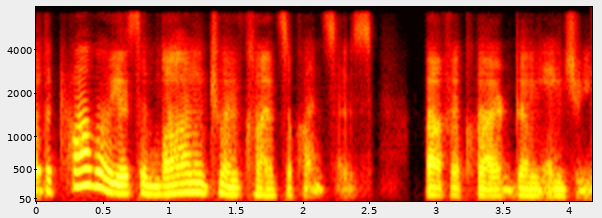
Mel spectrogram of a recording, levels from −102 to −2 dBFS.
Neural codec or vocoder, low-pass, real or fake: codec, 16 kHz, 0.5 kbps, FreqCodec, smaller model; 7.2 kHz; fake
